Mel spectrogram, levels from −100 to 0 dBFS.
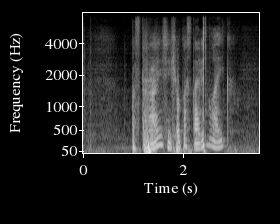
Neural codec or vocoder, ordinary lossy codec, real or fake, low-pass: codec, 44.1 kHz, 2.6 kbps, SNAC; none; fake; 7.2 kHz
